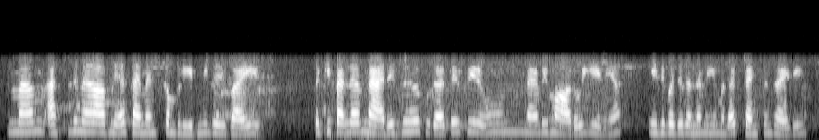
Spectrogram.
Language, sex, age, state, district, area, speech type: Dogri, female, 18-30, Jammu and Kashmir, Udhampur, rural, conversation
